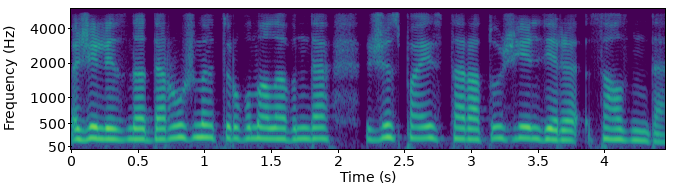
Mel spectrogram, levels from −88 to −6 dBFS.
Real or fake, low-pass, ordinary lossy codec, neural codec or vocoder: fake; 5.4 kHz; none; codec, 16 kHz, about 1 kbps, DyCAST, with the encoder's durations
